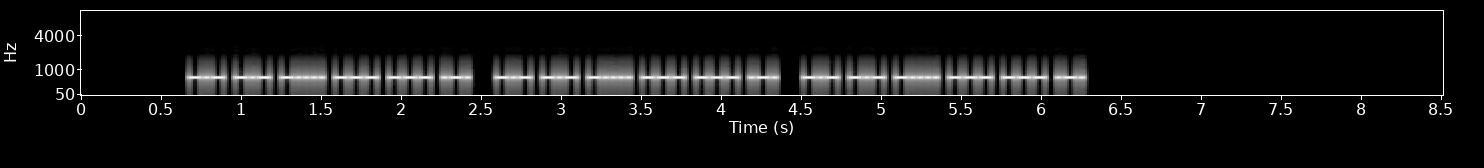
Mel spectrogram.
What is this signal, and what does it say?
Morse code, heard as a keyed tone, about 50 wpm, 700 Hz. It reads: KK6OOR KK6OOR KK6OOR
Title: USA Call Signs Repeated 3x 50wpm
